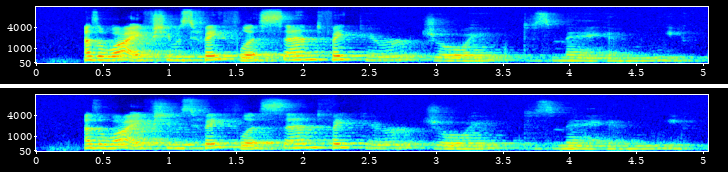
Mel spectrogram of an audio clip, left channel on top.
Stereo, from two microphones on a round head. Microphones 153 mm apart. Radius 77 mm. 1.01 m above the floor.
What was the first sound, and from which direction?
A woman speaking, 35° left (ahead or behind).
